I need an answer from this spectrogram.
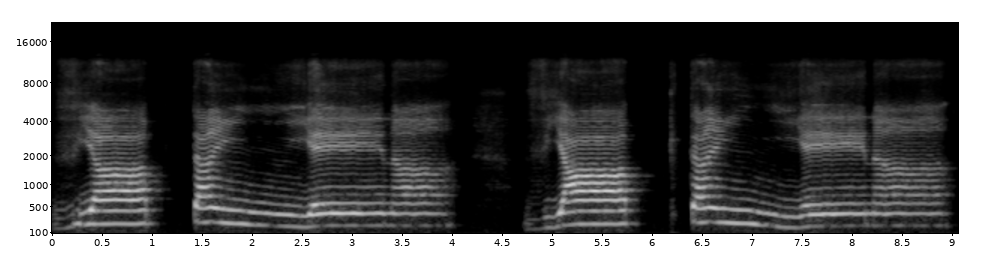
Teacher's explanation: the Anusvara Sandhi has us go vyaptanya, moving to the soft palate.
